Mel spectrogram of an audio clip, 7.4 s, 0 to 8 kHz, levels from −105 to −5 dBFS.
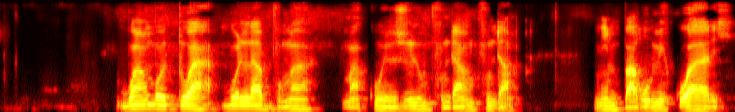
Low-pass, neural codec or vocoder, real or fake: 7.2 kHz; codec, 16 kHz, 4 kbps, X-Codec, HuBERT features, trained on balanced general audio; fake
